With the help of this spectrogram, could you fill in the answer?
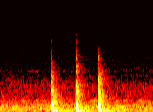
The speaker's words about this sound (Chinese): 嗯，是谁在敲门啊？大家不是都出门去找食物了吗？ 瘦蚂蚁听到敲门声，觉得很奇怪，但他还是把门开了一个小缝。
